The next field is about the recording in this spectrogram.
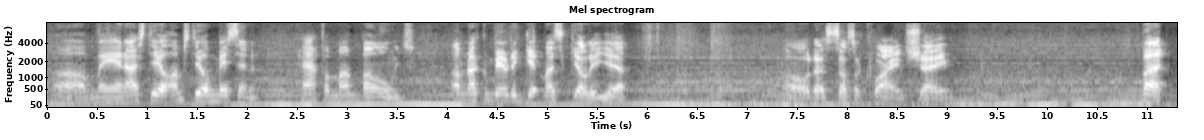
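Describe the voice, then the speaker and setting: A man's voice: medium pitch, a little slow, long pauses, over music. A man giving casual gameplay commentary, muttering asides and questions to himself. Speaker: gaming video host.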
